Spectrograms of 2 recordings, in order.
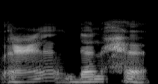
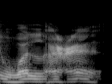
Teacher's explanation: A dan ha itu di wastal haqqi di tengah tenggorokan ya. Maka pastikan posisinya pas supaya keluarnya makhrajnya juga pas.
